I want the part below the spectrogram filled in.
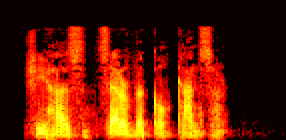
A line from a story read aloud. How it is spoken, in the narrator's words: Sirson said softly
